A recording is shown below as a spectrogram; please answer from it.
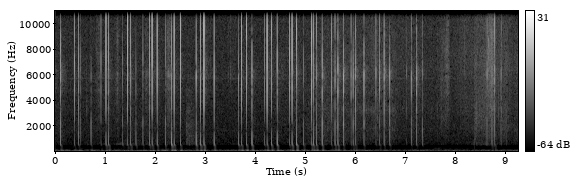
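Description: A roll of plastic adhesive tape is tapped and scratched with no talking, for ASMR. Rapid, quiet, dry clicks and taps with bright, crisp edges come in uneven bursts. A steady low hum sits underneath.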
